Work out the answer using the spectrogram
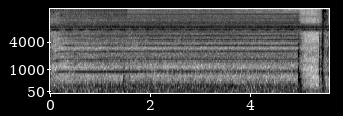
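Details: Summit Racing Max EFI-500 fuel injection install, key-on: steady high electric hum for about five seconds then cuts off; fuel pump priming normally.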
